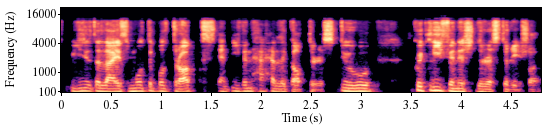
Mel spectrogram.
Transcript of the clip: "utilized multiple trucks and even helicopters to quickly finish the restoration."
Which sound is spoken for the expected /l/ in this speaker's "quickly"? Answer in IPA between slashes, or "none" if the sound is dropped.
/l/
